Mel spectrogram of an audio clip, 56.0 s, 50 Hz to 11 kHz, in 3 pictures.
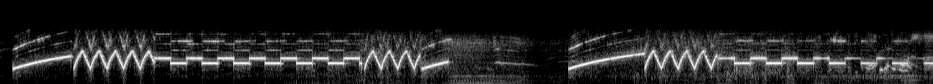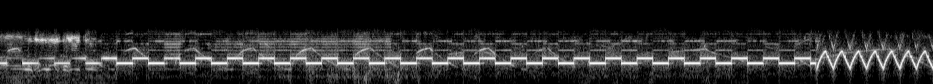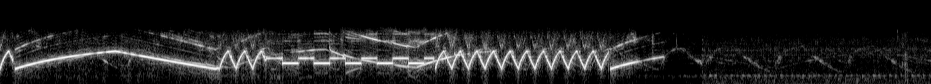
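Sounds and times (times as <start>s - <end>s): fire engine sirens: 0.0s - 55.9s.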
